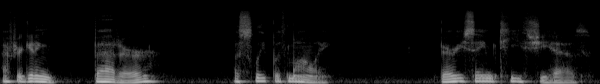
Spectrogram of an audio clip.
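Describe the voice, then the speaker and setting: A man reading a literary novel aloud in a measured, expressive way with dramatic phrasing. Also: mid-range voice, creaky, breathy edge. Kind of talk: literary audiobook narration.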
